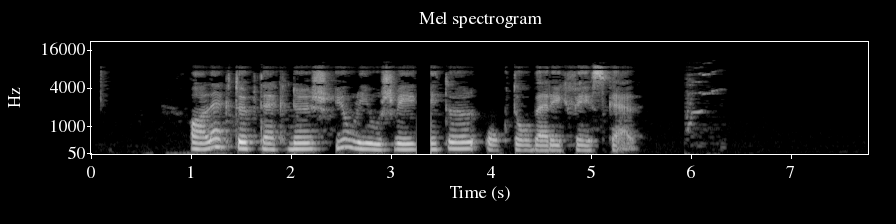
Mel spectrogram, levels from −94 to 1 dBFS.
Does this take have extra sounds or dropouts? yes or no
yes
